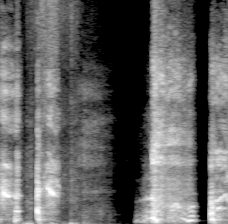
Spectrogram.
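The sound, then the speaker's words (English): A person coughs after smoking from a pipe, in a series of harsh bursts: two quick hacks, a brief pause, then a longer raspy cough followed by one more. No talking. “I remember I used to like give dart eyes at people when they'd cough on the stream.”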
